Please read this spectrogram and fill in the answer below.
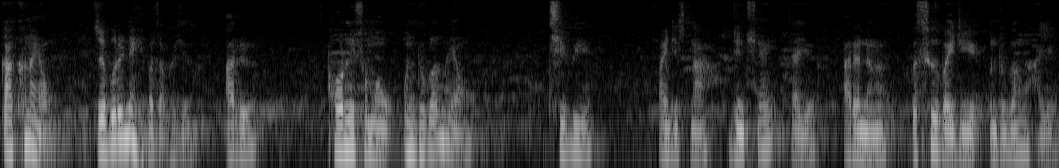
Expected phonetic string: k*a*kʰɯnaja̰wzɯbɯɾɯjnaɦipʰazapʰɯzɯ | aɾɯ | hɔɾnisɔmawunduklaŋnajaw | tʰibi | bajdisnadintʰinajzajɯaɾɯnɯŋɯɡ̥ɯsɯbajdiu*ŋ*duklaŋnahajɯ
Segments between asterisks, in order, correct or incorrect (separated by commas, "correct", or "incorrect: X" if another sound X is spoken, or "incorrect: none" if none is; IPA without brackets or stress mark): correct, incorrect: n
